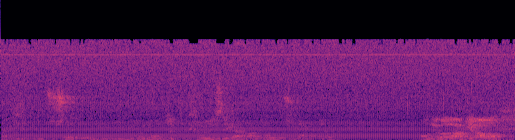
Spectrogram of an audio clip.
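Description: Steady electrical mains hum with many overtones, under faint, indistinct speech that grows louder near the end.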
